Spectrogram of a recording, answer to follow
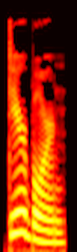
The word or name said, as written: dearbourne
